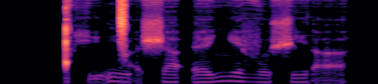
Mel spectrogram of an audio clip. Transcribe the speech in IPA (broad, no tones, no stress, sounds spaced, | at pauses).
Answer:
ǃʰ ḭ ŋ͡ǀ a̰ ʃ a ʔ ɛ ʎ e v o ʃ i ɾ a̰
